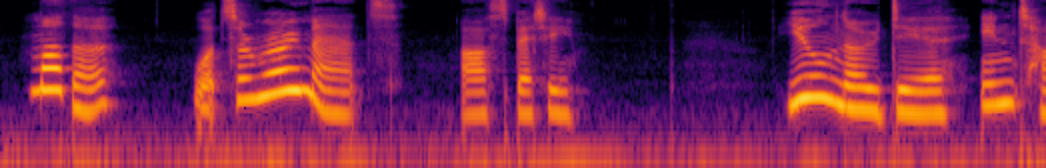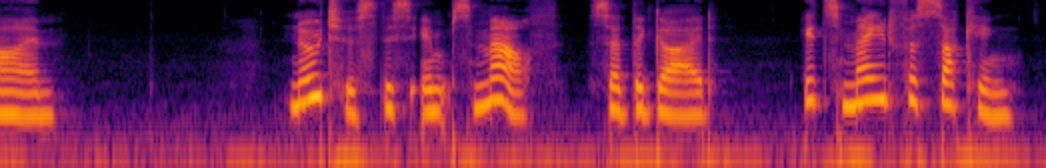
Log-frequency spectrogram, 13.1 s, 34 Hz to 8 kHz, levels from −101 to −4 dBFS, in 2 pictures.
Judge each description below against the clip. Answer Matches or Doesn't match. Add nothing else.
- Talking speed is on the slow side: Matches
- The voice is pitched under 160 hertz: Doesn't match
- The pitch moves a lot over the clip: Matches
